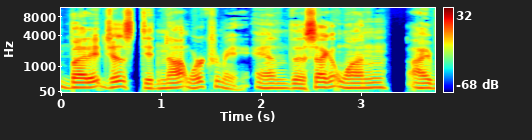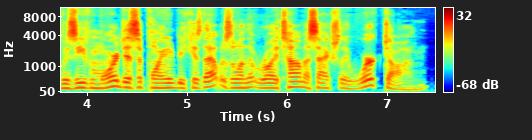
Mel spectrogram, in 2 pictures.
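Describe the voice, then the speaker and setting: Heard on a very clean recording with a silent background and a dry, close sound with no echo, a man with a normal speaking voice talks at a fairly quick pace with hardly any pauses, his fairly high pitch showing ordinary variation. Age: 50s. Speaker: comics columnist and pulp author. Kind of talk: casual chat.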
